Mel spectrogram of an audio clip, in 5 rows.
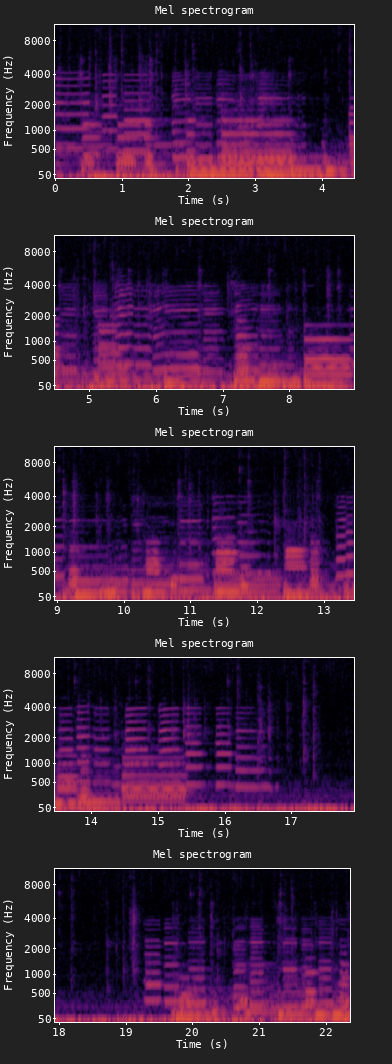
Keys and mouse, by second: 0.6 ctrl+z, 1.6 click, 1.9 s, 2.8 e, 5.8 g, 8.0 e, 9.1 s, 10.2 e, 11.0 s, 12.3 click, 12.8 e, 13.8 s, 14.3 click, 15.4 g, 16.7 e, 17.2 s, 18.9 e, 19.1 s, 20.5 e, 21.4 s.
